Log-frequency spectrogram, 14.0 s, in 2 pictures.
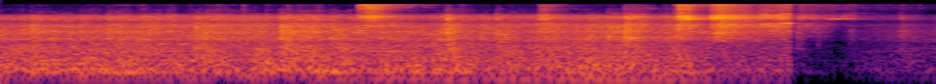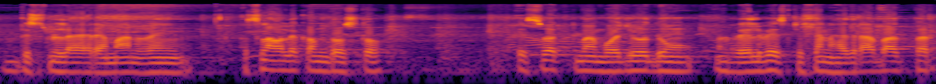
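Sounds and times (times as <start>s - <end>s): locomotive engine hum: 0.0s - 7.4s
wheel and rail noise: 0.0s - 14.0s
high squeaks: 5.0s - 6.6s.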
